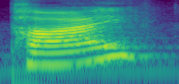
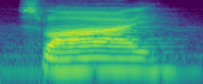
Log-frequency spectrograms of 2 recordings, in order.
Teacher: I said pie, aspirated. Spy, no aspiration.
